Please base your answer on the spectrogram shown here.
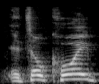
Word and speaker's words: Ocoee: It's Ocoee, but you spell it like Ocoee.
